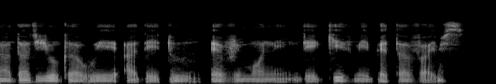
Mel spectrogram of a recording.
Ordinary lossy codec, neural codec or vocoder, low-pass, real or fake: none; none; none; real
